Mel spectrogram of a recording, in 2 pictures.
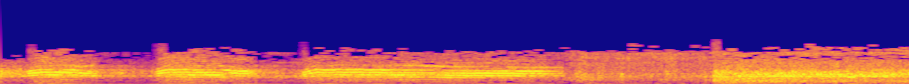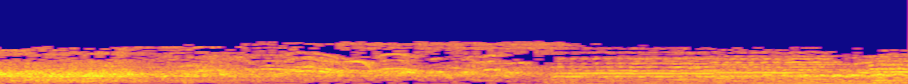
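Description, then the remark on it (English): A passenger train's engine whistle sounds several loud, harmonic blasts at night in the desert, short ones first and then a long sustained wail, over a steady low rumbling of the moving train. “A piercing shot from the engine whistle shook the air.”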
